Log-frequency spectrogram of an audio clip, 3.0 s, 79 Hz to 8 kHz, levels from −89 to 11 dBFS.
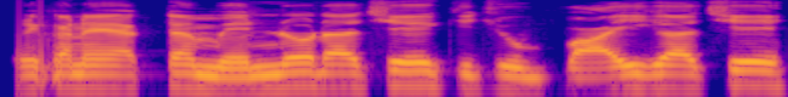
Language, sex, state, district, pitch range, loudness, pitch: Bengali, male, West Bengal, Paschim Medinipur, 115-130 Hz, -15 LUFS, 120 Hz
